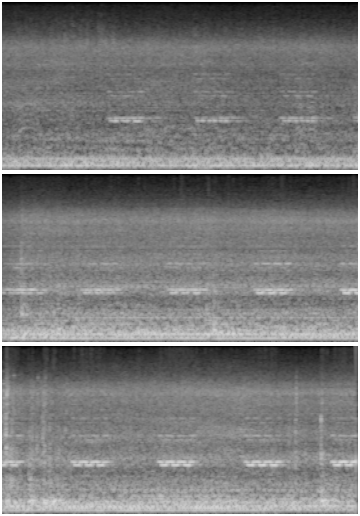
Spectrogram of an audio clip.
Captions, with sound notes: [Engine Rev] Fuso Reverses In! Repositioned Canter Ready For Soil Loading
